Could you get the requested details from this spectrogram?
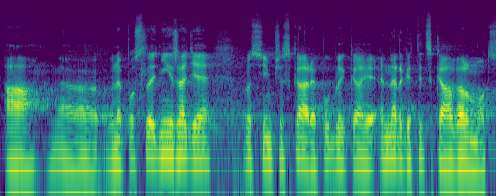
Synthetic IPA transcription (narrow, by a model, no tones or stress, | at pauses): ʔa | vnɛpo̞slɛdɲiːr̝aɟɛ | pɾo̞siːmt͡ʃɛskaːɾɛpublɪkajɛʔɛnɛɾɡɛt̪ɪt͡skaːvɛlmot͡s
